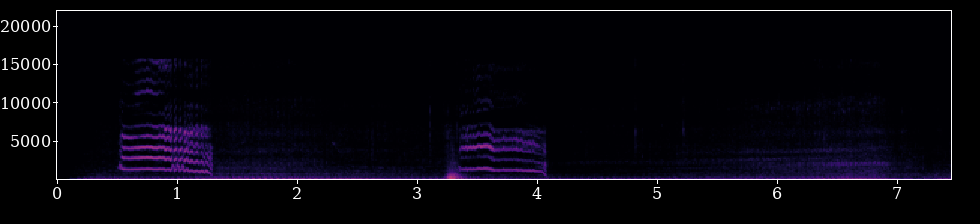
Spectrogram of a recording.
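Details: Parrot giving two harsh, harmonic-rich screeches, each about three-quarters of a second long and dropping slightly at the end, about three seconds apart, over a steady low engine-like hum.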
